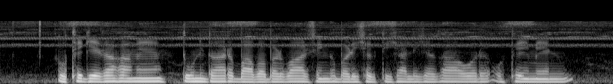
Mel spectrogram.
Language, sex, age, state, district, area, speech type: Dogri, male, 30-45, Jammu and Kashmir, Reasi, rural, spontaneous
